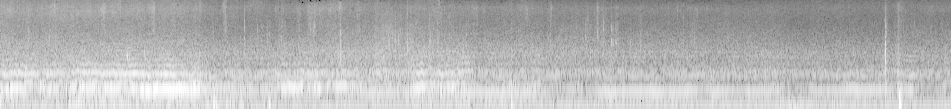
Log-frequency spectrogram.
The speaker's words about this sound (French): les plantes hein, qui fleurissent, là, les différentes plantes, ce ne sont pas des abeilles qui sont présentes. Il y en a bien une là qui se balade, mais elle est à peu près la seule. Mais ce sont des bourdons. Différentes sortes de bourdons,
